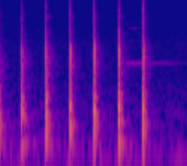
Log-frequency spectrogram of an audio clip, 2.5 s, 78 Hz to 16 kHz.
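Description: A high-quality, brand-name 18650 lithium-ion cell from a Milwaukee drill battery pack is tapped six times at an even pace, compared against cheap cells. Each tap gives a short, sharp, dense knock with almost no ring, and the cell sounds solid and dense, as expected of a good cell.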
